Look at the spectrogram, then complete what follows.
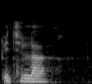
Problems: constant background noise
